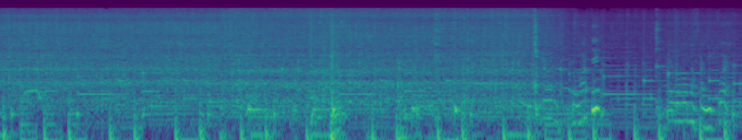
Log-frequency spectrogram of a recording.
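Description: Pork trotters sizzle and fry in a pan as they are stirred and browned, a steady crackle overlaid with rhythmic scraping strokes, loud and close throughout.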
